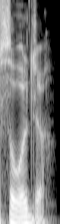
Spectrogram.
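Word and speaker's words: Solder: Is it Soldier or Soldier? – I just call him Soldier. – Because it's spelled Soldier, but I just hear people pronounce it Soldier.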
